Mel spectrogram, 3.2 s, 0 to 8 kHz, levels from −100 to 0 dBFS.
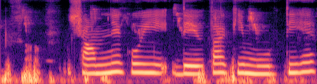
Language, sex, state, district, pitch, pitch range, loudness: Hindi, male, Rajasthan, Bikaner, 285 Hz, 260-295 Hz, -13 LUFS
